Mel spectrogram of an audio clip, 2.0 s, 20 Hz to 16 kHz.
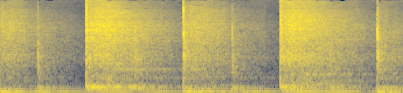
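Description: Addictive Drums 2 virtual drum kit playing a steady beat of kick, snare and cymbals, a hit about every half second, with reverb from the Effects 1 send on the drums.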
